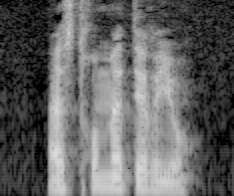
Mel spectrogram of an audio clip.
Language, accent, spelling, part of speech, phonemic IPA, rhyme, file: French, France, astromatériau, noun, /as.tʁo.ma.te.ʁjo/, -jo, LL-Q150 (fra)-astromatériau.wav
- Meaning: astromaterial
